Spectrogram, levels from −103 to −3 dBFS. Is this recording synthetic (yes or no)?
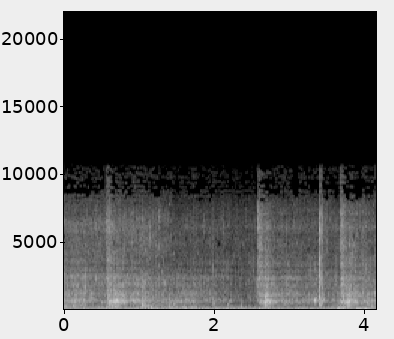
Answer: no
